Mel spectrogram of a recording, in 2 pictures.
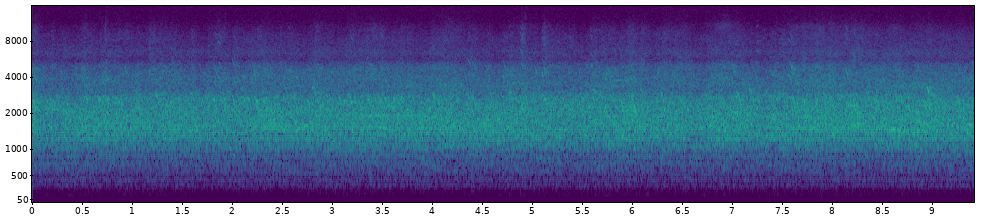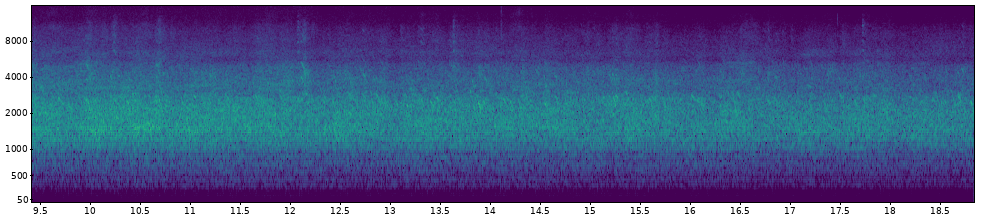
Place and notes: Binaural recording of huge amounts of birds (purple martins?) gathering on trees just before the dusk.
Recorded with Soundman OKM on Sony PCM D-100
